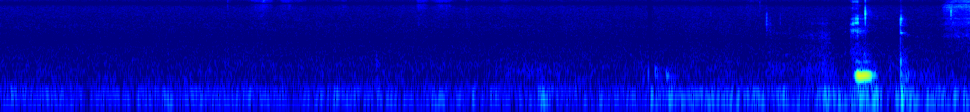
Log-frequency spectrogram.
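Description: A crochet hook softly rustles and taps against thread.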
